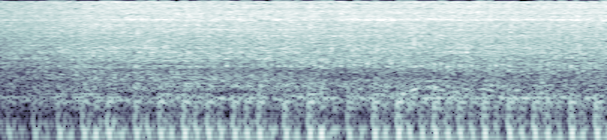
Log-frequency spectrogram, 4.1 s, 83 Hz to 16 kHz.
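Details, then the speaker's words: Honda Click 150i scooter with a loaded 62mm engine returned to stock: steady, even single-cylinder idle thump about three beats a second with no rattle, quiet and healthy. The exhaust note differs slightly because of the pipe. "Medyo iba yung tunugan niya mga sir dahil sa pipe."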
